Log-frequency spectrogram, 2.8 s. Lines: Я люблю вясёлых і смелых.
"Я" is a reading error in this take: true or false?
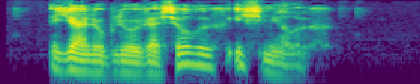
false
